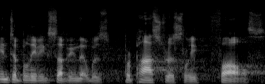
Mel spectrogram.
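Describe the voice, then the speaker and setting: In a New York accent, the speaker rushes along at a very fast pace with ordinary pitch variation. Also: man. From New York City. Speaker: psychology professor. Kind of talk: panel talk. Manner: halting, repeats words.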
